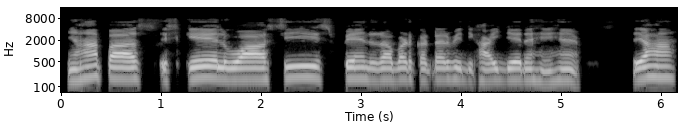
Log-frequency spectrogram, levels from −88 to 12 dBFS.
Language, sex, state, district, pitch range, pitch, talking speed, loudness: Hindi, male, Chhattisgarh, Sarguja, 160-180 Hz, 165 Hz, 145 wpm, -16 LUFS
